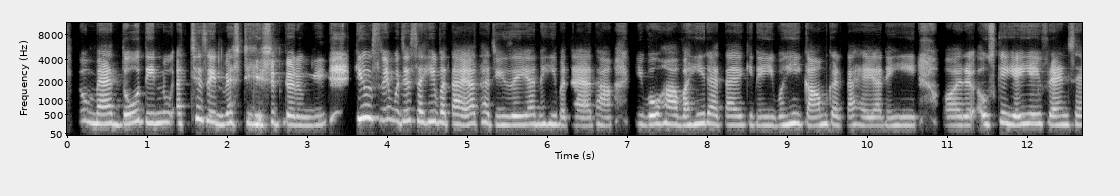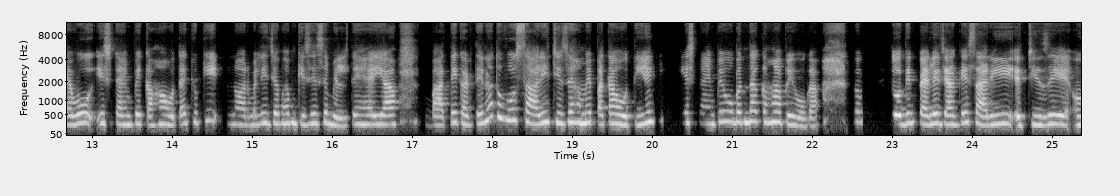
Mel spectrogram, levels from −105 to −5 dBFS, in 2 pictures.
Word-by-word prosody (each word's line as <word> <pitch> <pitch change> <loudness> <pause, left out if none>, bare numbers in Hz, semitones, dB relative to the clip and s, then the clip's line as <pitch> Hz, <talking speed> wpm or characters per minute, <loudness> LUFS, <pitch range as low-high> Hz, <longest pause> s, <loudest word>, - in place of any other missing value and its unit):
तो 315 +1 -7
मैं 255 -2 +5
2 255 +6 +2
दिन 270 +1 +4 0.2
अच्छे 265 +9 +1
से 330 -3 +5
इन्वेस्टिगेशन 245 0 +1
करुँगी 220 -1 +2 0.4
कि 380 - +8
उसने 370 -3 0
मुझे 320 -2 0
सही 305 -2 +2
बताया 255 -1 +4
था 285 - -1
चीज़ें 225 0 0
या 235 +1 0
नहीं 240 0 -2
बताया 215 -1 +1
था, 210 -2 -4 0.3
कि 245 -1 -9
वो 235 +1 +5
हाँ, 245 -2 +3
वहीं 235 +3 +1
रहता 240 -3 -2
है 225 0 0
कि 230 0 -10
नहीं, 220 0 -2
वहीं 245 +3 +2
काम 215 +2 +1
करता 220 -3 -5
है 220 -2 -3
या 215 0 +1
नहीं 215 0 -5 0.4
और 220 0 -1 0.2
उसके 245 +4 0
यही-यही 255 +1 +4
फ्रेंड्स 235 0 +1
हैं? 230 -1 -3
वो 260 +4 0
इस 265 0 -6
टाइम 235 -2 -4
पे 255 - -2
कहाँ 220 +3 -2
होता 225 +1 -5
है? 260 - -4
क्योंकि, 300 +4 -6 0.2
नॉर्मली 235 +2 -6
जब 260 0 -4
हम 260 +1 -2
किसी 250 +1 -5
से 275 +2 -4
मिलते 215 0 -4
हैं 240 -1 -3
या 240 0 +1 0.5
बातें 225 +5 -2
करते 245 -2 -4
हैं 260 - -1
ना, 365 +7 0
तो 425 - +2
वो 335 0 -1
सारी 280 -5 +1
चीज़ें 275 +1 0
हमें 275 0 +1
पता 245 0 -1
होती 235 -1 0
हैं 295 +2 +3
कि 325 +2 -29 0.3
इस 275 0 -6
टाइम 255 -1 -9
पे 295 - -6
वो 305 0 -4
बंदा 290 +1 0
कहाँ 295 +1 +2
पे 240 - 0
होगा। 200 -2 -4 0.5
तो 295 - -10
2 245 -3 0
दिन 265 +2 -1
पहले 250 +1 +4
जाके 245 +2 +1
सारी 250 -2 +1
अ, - - +4
चीज़ें 235 +1 0
अ, - - -17
245 Hz, 200 wpm, -23 LUFS, 230-270 Hz, 0.5 s, कि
